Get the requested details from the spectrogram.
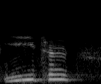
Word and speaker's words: eaten: Eaten，记住啊，eat 就是吃，但本来应该念成 eaten，可是 Have you eaten？这个时候我们说过用鼻音出来，这样的 eaten，我们要请 Karen 来念。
